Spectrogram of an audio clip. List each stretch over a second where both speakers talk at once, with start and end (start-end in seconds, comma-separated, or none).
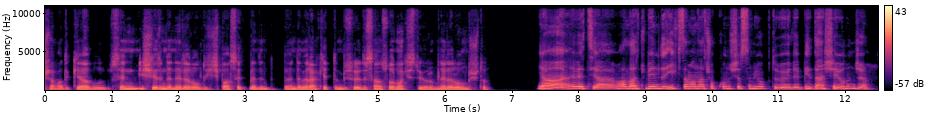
none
